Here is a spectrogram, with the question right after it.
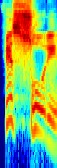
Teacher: صاد و پہ سو، واو مدہ بھی ہے، کل کھینچنا ہے، را کے نیچے زیر آنے کی جگہ را باریک ہو جائے گا · کرتے ہیں۔ فی الصوری، فا کو صاد سے ملانا ہے، اور صاد موٹے حروف میں سے، ایکسٹرا موٹے حروف میں سے بھی ہے، حروف مطبقہ میں سے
